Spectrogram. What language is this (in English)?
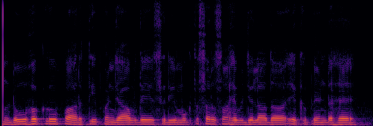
Punjabi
